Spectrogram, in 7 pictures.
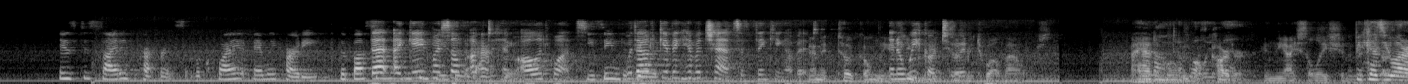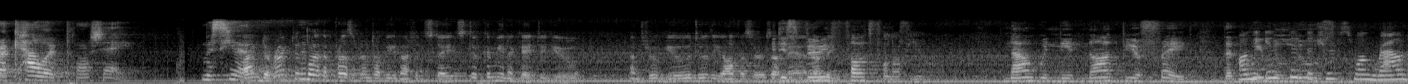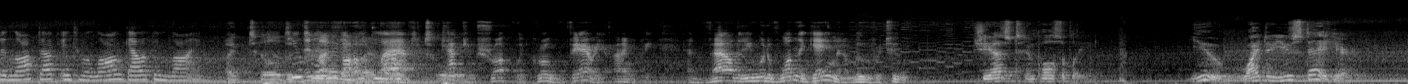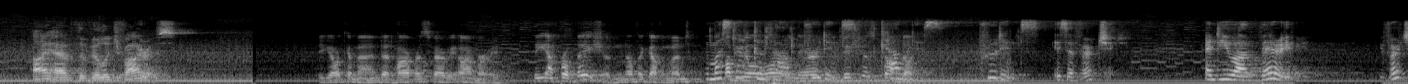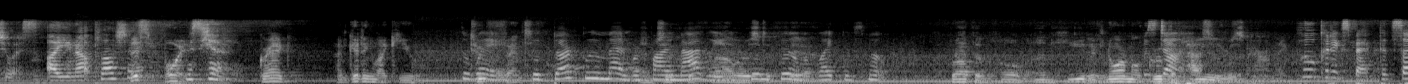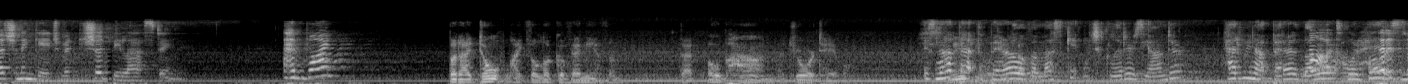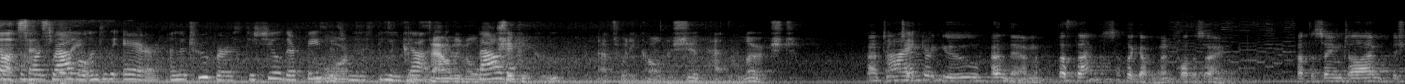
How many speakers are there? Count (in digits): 10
